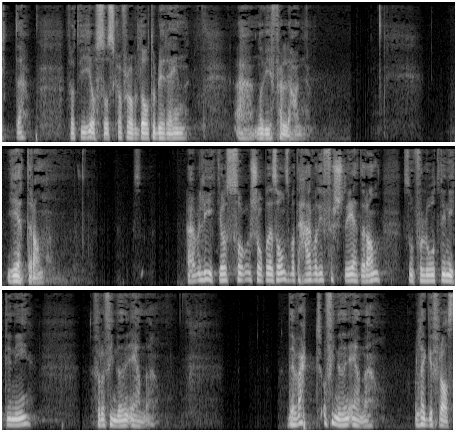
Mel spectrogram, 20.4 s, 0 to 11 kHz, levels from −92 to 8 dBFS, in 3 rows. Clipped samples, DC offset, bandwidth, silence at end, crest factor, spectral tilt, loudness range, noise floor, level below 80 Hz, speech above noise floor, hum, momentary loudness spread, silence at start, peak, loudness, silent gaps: under 0.1%; under 0.1%; 10.5 kHz; 0 s; 20 dB; -4.5 dB/octave; 7 LU; -73 dBFS; -58 dBFS; 55 dB; none; 21 LU; 0 s; 0 dBFS; -19 LUFS; none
